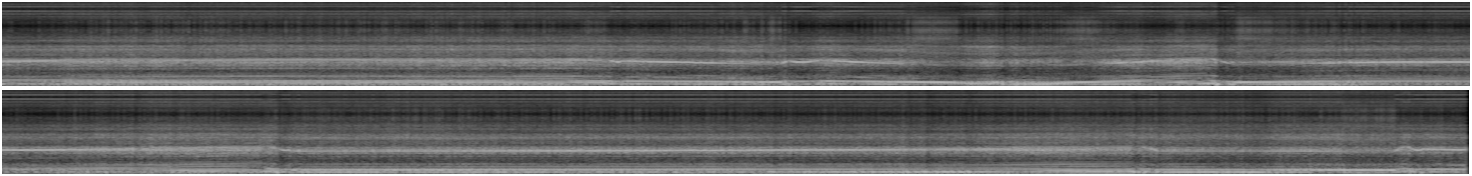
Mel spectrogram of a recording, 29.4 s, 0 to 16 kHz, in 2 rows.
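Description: Aprilia RSV 1000 (2000) 60-degree V-twin engine with Arrow silencers, heard from on the bike while riding: a steady exhaust note whose revs fall and then climb again about ten seconds in, with short breaks in the note later on.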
